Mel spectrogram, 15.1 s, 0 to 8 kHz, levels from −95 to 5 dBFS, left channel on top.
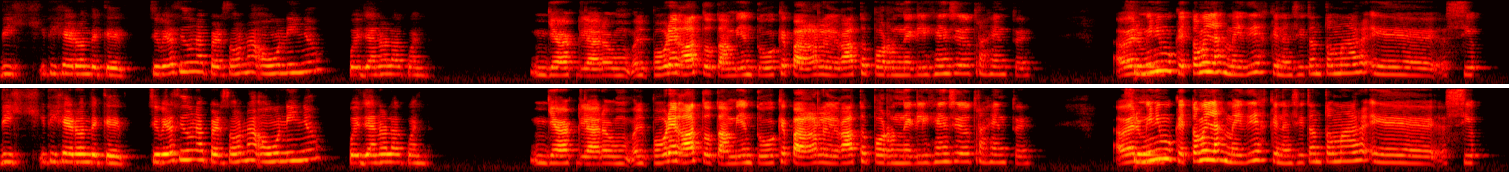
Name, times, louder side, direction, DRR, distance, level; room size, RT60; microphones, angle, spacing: voice 1, 0.0-3.2 3.5-4.3 11.3-11.7, right 6 dB, 80° right, 0.9 m, -37 dB
voice 2, 5.3-10.3 11.2-14.7, right 4 dB, 40° right, 1.4 m, -35 dB
9.5 x 4.2 x 4.1 m
head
